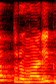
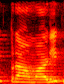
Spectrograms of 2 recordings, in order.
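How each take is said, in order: First: प्रामाणिक with a short "pra"; wrong short vowel. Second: प्रामाणिक with a long "praa"; long first vowel. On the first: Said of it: "प्रामाणिक नहीं होगा सही". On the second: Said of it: "प्रामाणिक में आ लगेगा". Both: Shown as a demonstration.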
